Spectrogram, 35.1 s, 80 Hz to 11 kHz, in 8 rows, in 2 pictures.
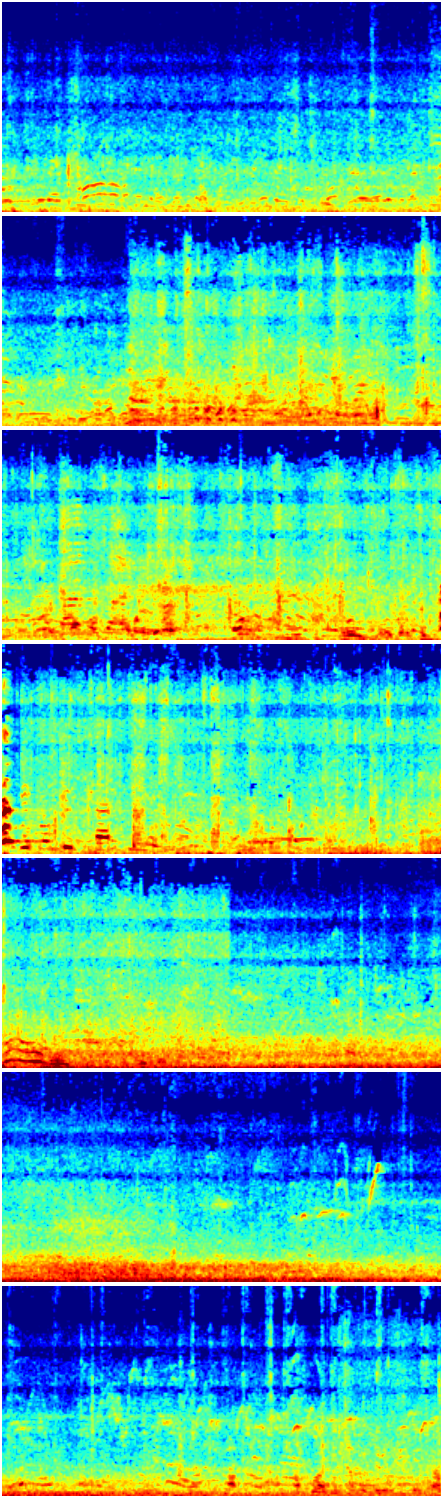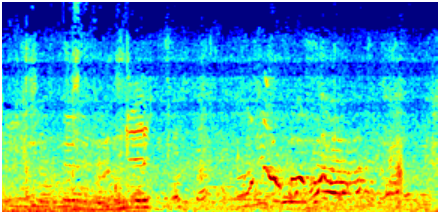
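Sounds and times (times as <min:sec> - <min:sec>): indistinct voices talking: 0:04.0 - 0:32.2.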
